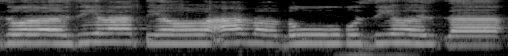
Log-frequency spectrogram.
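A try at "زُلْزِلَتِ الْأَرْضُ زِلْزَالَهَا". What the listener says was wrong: tidak ada dumah tetapi enggak ada wau tidak dipanjangkan.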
